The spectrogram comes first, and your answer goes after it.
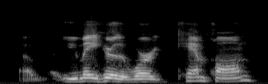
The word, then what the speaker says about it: kampong: You may hear the word Kampong, Kampong, also spelled with a C, Campong.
